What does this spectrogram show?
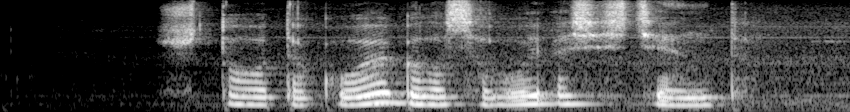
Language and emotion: Russian, neutral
